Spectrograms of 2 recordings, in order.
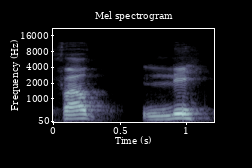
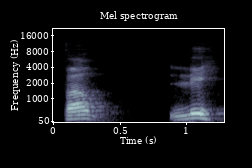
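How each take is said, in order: Both takes have the same delivery.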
